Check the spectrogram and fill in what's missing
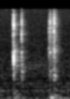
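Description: A few quick keystrokes tapped on a computer keyboard while coding in NetBeans, two close clicks followed by a brighter double click, fairly near and alone with no talk.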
